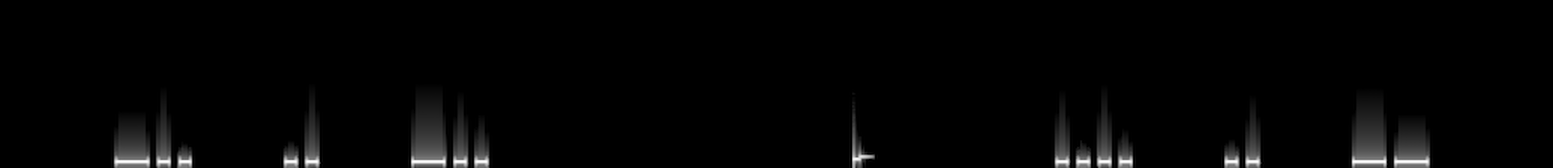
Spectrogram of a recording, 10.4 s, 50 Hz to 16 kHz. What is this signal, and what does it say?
Morse code, heard as a keyed tone, about 17 wpm, spaced as for 10 wpm, 700 Hz. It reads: DID HIM
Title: 3x Character Spacing - Top 100 Words - 17wpm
